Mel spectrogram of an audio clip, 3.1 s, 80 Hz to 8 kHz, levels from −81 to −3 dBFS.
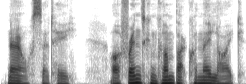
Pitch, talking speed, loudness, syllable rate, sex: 100 Hz, 215 wpm, -19 LUFS, 4.4 syllables/s, male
